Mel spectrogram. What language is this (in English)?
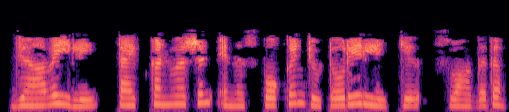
Malayalam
